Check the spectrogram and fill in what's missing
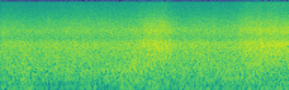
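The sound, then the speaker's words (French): A boat's hull slaps lightly against small wavelets as the boat accelerates in the waves, amid a steady rush of water and wind noise that swells slightly a couple of times. No voices. “Et qui tape un peu sur les petites vaguelettes.”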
